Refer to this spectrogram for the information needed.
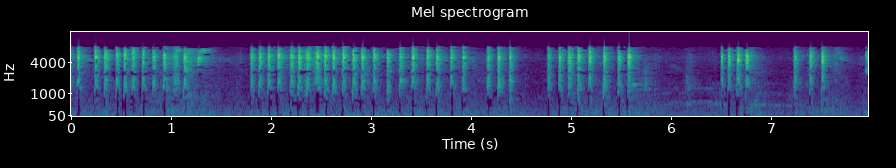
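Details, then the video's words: Eurasian tree sparrows in a fight, with dense, rapid chattering in several long bursts of harsh chirps, then shorter clipped bursts near the end. "Masteran Gereja Tarung"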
